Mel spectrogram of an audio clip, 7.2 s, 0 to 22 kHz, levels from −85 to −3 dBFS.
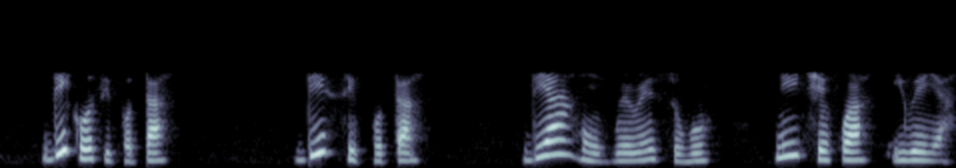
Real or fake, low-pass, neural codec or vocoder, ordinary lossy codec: fake; 3.6 kHz; autoencoder, 48 kHz, 128 numbers a frame, DAC-VAE, trained on Japanese speech; AAC, 32 kbps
